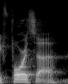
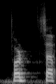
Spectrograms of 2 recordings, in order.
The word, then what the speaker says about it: Forza: I mean, if it's Italian pronunciation, it would be Forza. Because the sounds more sophisticated to say Forza. Yeah, it does. And I think you need the double Z for Forza, like pizza or piazza.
